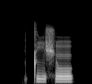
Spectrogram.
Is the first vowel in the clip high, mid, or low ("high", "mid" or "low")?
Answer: high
